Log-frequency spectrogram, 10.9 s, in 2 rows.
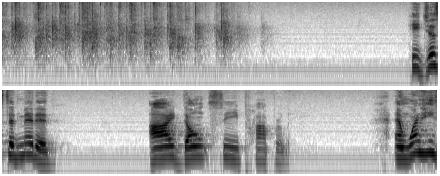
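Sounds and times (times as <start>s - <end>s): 
audience applauding: 0.0s - 3.4s
low hum: 0.0s - 10.8s
speech: 5.1s - 6.2s, 7.3s - 9.1s, 10.4s - 10.8s.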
